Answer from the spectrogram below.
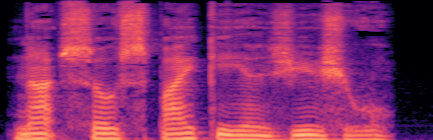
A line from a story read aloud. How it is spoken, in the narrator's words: he said sadly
